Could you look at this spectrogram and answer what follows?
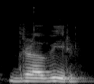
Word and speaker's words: द्रविड़: तो इसका आंसर लिखिएगा कि इसके सिंधु घाटी सभ्यता के द्रविड़ लोग थे। कौन थे? द्रविड़। देखिएगा इसका प्रोनाउंसिएशन, द्रविड़ लोग थे।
